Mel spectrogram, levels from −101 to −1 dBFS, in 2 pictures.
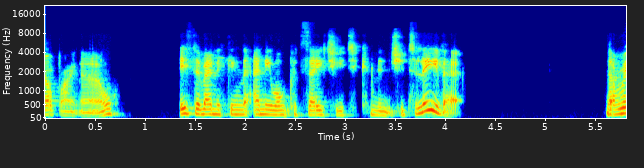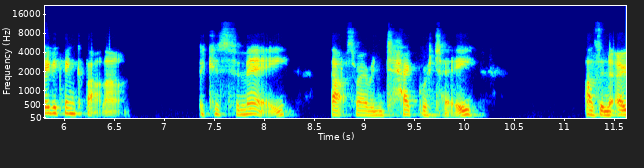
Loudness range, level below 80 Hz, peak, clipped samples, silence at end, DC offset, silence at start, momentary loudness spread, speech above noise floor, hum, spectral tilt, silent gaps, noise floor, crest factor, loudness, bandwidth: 4 LU; -72 dBFS; -8 dBFS; under 0.1%; 0 s; under 0.1%; 0 s; 11 LU; over 63 dB; none; -5.5 dB/octave; none; under -90 dBFS; 20 dB; -28 LUFS; 10 kHz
